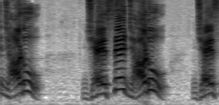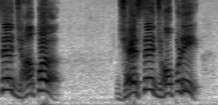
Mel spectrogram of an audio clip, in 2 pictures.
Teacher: तालव्य, महाप्राण, घोष व्यंजन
